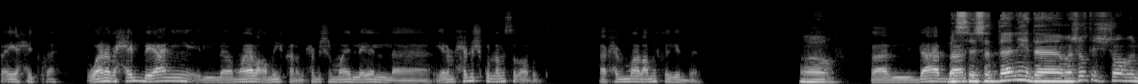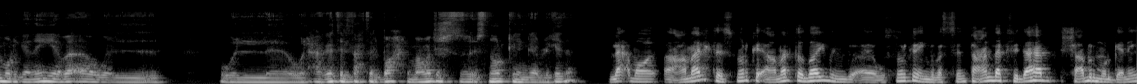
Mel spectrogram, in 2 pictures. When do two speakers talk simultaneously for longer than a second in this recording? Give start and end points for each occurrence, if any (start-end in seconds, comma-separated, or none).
none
